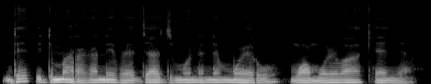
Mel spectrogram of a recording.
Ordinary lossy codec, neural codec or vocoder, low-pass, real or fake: none; codec, 44.1 kHz, 7.8 kbps, DAC; 19.8 kHz; fake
